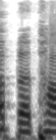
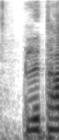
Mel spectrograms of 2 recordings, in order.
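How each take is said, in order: First: प्रथा said "pratha", with short 'a'; correct pronunciation. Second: प्रथा said "pritha", with 'i' after pr; wrong pronunciation. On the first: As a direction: say प्रथा as "PRA-tha". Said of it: "प्रथा होता है". (प्रथा में 'प्र' पर छोटा अ) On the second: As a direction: say प्रथा as "PRI-tha". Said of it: "प्रथा नहीं होता". (प्रथा को 'प्रिथा' बोलना) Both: Shown as a demonstration.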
